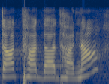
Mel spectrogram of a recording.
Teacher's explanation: त वर्ग का दंत से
